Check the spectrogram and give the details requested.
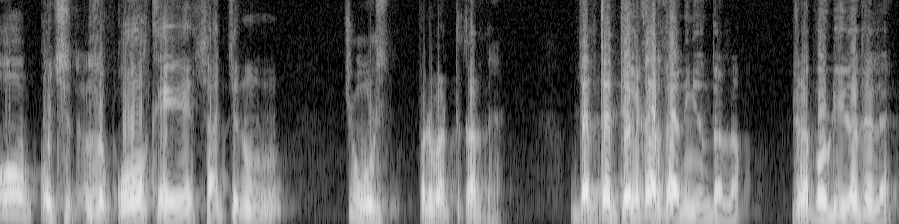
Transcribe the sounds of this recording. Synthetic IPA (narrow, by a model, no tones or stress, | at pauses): oːkʊt͡ʃʰlʊkːoːkeːsət͡ʃnũː | t͡ʃuːʈʰ | pəɾɪʋəɾt̪kəɾd̪aː | d͡ʒəd̪keːd̪ɪlkəɾd̪aːnĩːõːnd̪aːlːa̰ː | d͡ʒeːɽaːbɔːɖiːd̪aːd̪ɪlɛ̰ː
